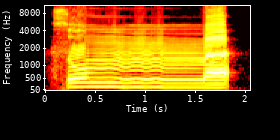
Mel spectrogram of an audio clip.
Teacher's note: ada bacaan namanya ghunah yaitu suara mimnya ditahan sepanjang dua harakat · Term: gunnah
